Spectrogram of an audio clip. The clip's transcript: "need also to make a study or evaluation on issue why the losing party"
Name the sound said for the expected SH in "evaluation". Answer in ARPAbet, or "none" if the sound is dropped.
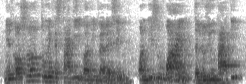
S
